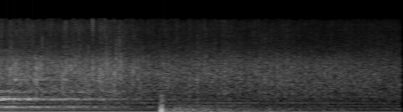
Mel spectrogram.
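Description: Applause, fading steadily away as a held sung note ends, with a single low thump about a second and a half in.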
